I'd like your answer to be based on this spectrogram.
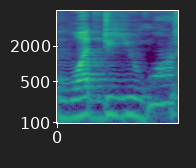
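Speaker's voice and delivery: put-on angry, unwelcoming, mad tone. Retelling how the pizza place staff greeted them: imitating someone mad. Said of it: "they were so mad that we walked in".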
